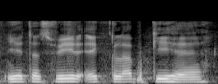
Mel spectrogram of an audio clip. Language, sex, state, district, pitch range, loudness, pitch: Hindi, male, Assam, Kamrup Metropolitan, 125-135 Hz, -13 LUFS, 130 Hz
